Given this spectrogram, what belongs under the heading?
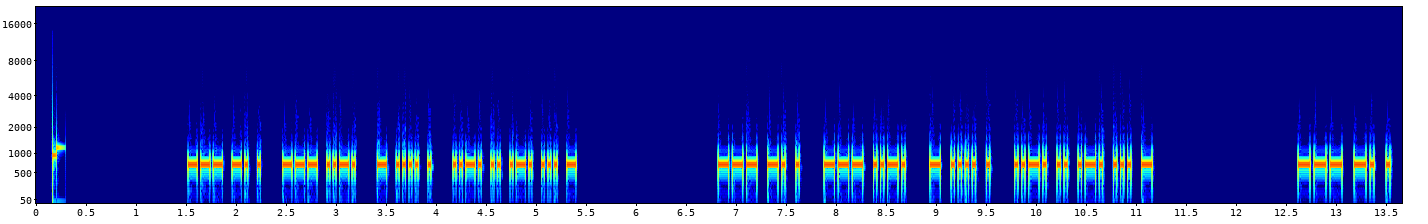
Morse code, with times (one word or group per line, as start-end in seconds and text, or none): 1.5-2.2 ONE
2.5-3.2 OF
3.4-4.0 THE
4.2-5.4 FIRST
6.8-7.6 ONE
7.9-8.7 OF
8.9-9.5 THE
9.8-11.2 FIRST
12.6-13.5 ONE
